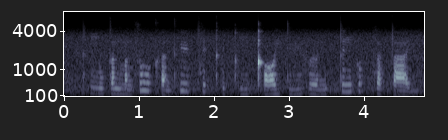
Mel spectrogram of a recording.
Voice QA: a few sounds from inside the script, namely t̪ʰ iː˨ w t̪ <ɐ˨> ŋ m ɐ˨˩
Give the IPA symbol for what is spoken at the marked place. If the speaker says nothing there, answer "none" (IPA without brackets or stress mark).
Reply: ɐ˨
